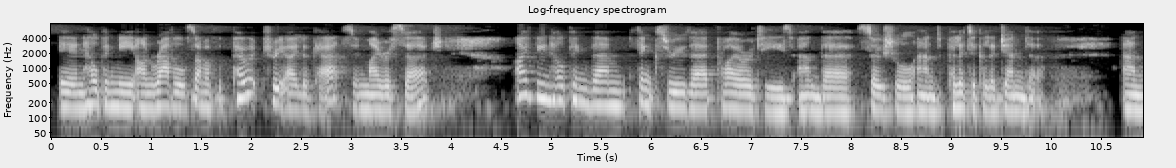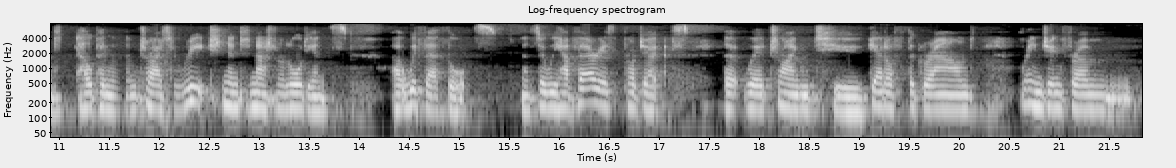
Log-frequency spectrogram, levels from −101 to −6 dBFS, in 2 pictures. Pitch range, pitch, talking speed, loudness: 145-170 Hz, 155 Hz, 155 wpm, -22 LUFS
